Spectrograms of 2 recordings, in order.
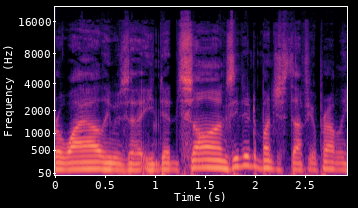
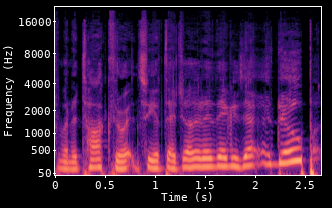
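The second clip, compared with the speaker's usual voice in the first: talking through a yawn; 2 semitones higher than usual. Real, not acted. Tired host trying to talk through a coming yawn, yawning. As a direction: fight off a yawn while talking. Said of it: "There's another yawn coming".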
